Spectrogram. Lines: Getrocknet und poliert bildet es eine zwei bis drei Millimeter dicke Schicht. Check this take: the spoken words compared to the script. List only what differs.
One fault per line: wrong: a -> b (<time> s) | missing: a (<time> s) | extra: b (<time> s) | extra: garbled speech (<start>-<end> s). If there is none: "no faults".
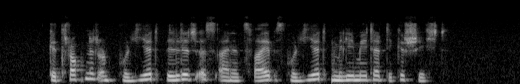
wrong: drei -> poliert (2.8 s)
